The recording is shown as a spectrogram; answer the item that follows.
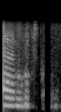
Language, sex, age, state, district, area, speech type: Telugu, female, 18-30, Telangana, Hyderabad, urban, conversation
